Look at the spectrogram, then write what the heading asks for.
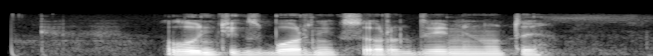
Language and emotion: Russian, neutral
